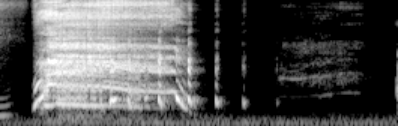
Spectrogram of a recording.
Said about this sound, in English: Ang labo kung the host just screams.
